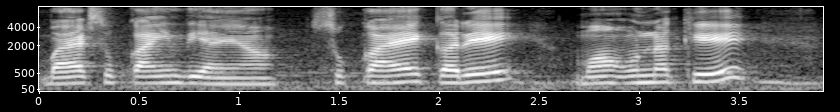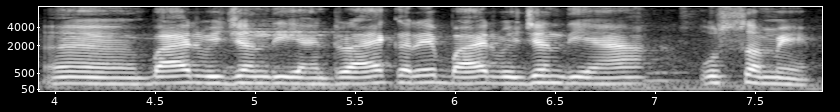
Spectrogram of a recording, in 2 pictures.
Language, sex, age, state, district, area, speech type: Sindhi, female, 60+, Delhi, South Delhi, urban, spontaneous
